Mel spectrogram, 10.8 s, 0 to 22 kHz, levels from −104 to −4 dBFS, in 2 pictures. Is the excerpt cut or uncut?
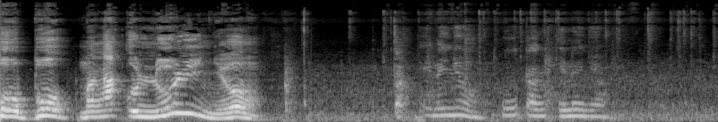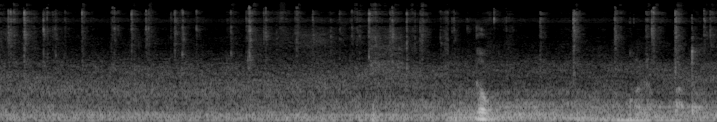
uncut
